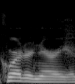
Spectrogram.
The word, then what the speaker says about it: Quaternary: I want to say quaternary, but it's not. – Quaternary. – Quaternary geologists. Quaternary. I got to get that right.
